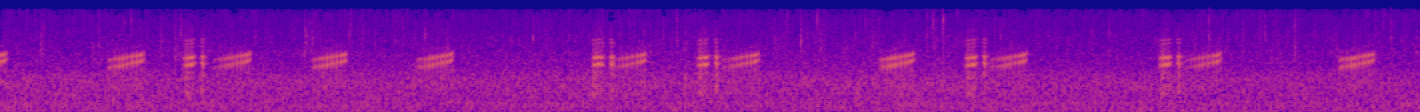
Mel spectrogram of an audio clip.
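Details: A frog croaks through steady evening rain, giving rising buzzy notes in pairs and singles, some preceded by sharp clicks, repeated roughly once a second over the rain's even hiss.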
